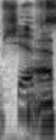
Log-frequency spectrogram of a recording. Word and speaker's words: Schiff: Adam Schiff.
